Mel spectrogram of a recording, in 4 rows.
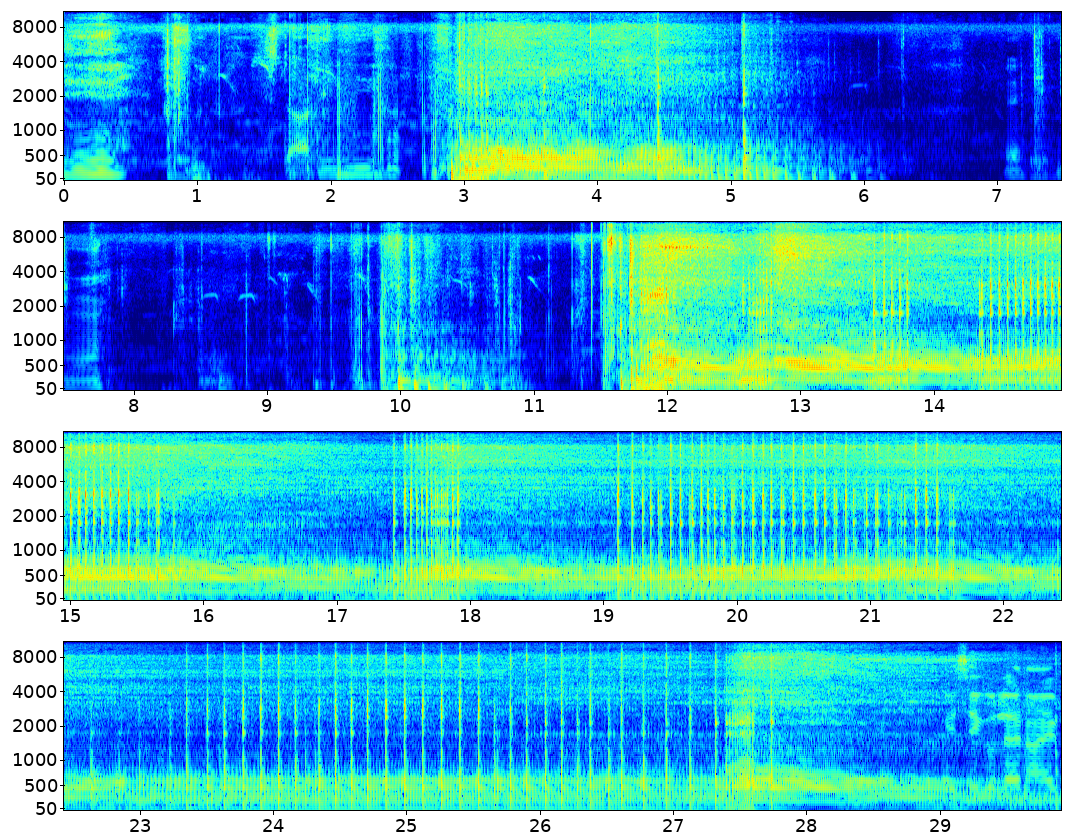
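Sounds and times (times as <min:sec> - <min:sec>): two-stroke motorcycle engine revving: 0:02.8 - 0:06.1, 0:09.9 - 0:10.9, 0:11.5 - 0:29.9.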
